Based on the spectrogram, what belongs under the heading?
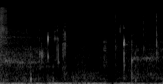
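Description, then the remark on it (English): Close, crisp crunching as hard sour sweets are bitten into pieces, a quick irregular series of sharp cracks and chews with no talking over it. “Yeah, I've crunched mine into pieces.”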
